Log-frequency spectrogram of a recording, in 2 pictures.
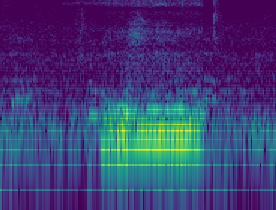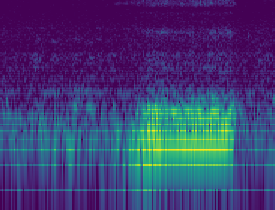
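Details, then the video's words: Sleeping French Bulldog Fred gives two drawn-out, buzzy snores about three seconds apart, each lasting nearly a second, over a soft background hiss. "Fred roncando"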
